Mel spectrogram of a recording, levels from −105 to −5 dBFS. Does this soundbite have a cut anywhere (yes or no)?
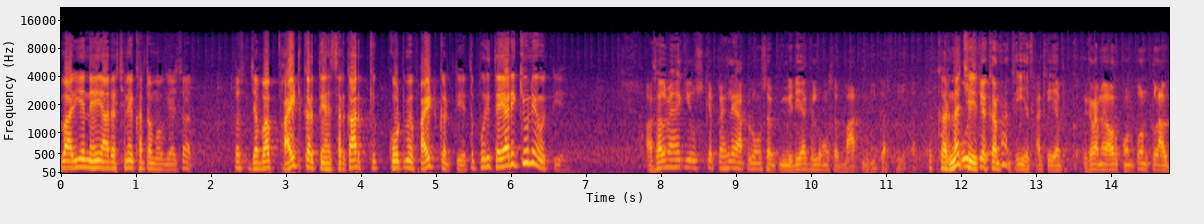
no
